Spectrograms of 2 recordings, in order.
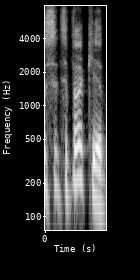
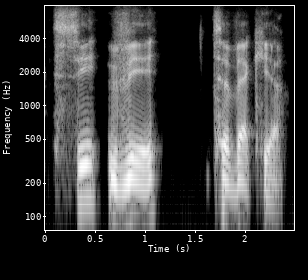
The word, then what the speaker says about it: Civitavecchia: Repeat after me. Civitavecchia. Civitavecchia. There you go. But I probably pronounced that wrong anyway, but it has that extra syllable in it.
